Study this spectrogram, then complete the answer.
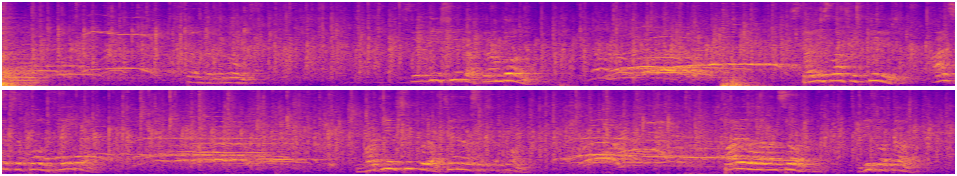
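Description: An audience and musicians clap along in rhythm.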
